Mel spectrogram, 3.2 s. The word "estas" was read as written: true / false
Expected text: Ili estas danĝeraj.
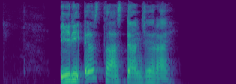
true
